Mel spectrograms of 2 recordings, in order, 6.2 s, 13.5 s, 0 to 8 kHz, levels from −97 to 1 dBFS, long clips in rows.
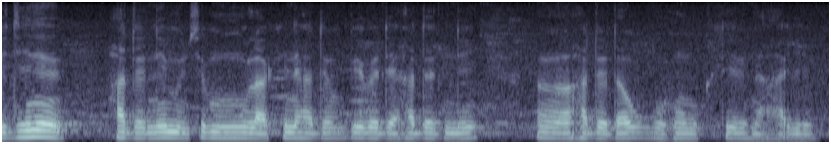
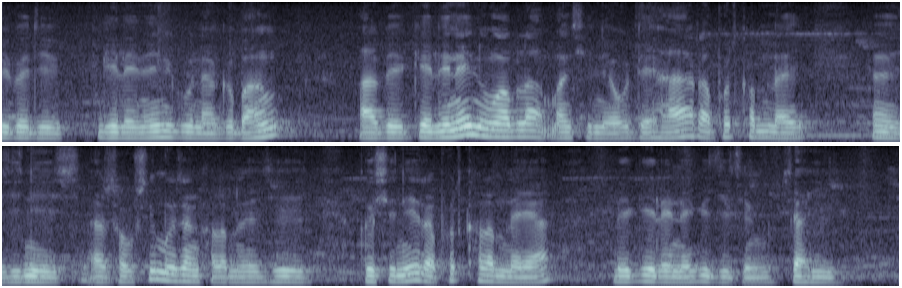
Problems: low volume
